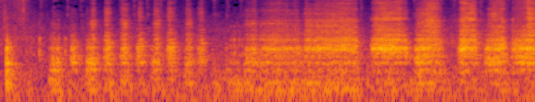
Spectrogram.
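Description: A coin scratching the coating off a lottery scratch-off ticket in quick back-and-forth strokes, a dry rasping scrape that gets louder about halfway through.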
